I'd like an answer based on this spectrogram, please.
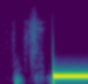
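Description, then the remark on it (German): A telephone ringback tone on a call: after a moment of near silence with faint ticks, a loud, steady mid-pitched electronic tone begins and holds unbroken to the end. “Es klingelt.”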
